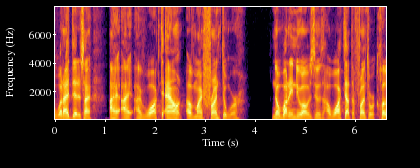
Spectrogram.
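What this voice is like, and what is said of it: Usual voice. Nothing is said of it.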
